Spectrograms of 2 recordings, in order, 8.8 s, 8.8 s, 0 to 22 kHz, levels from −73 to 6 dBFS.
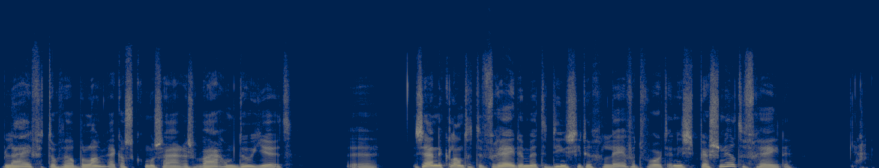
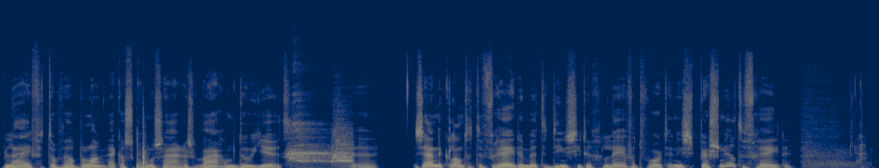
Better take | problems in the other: first | footsteps; noticeable; at 1.5 s; peak 2 dB below the speech // dog barking; noticeable; at 3 s; peak level with the speech // footsteps; faint; at 8 s; peak 15 dB below the speech

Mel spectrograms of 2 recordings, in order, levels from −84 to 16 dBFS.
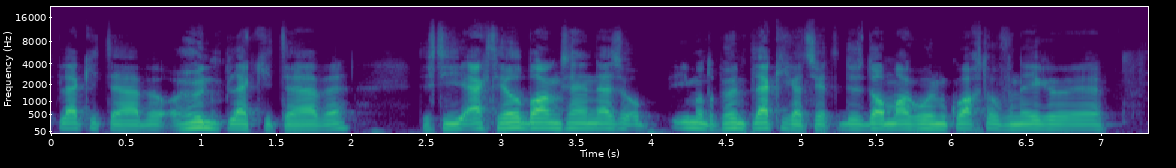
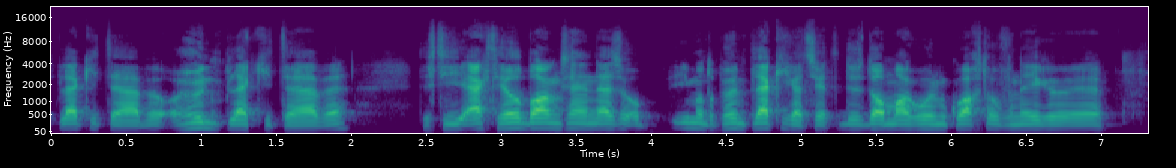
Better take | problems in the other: first | thin; very; fading below 550 Hz

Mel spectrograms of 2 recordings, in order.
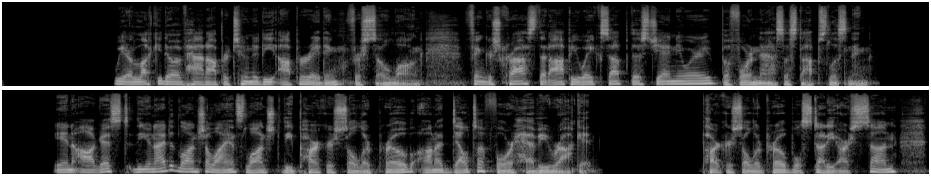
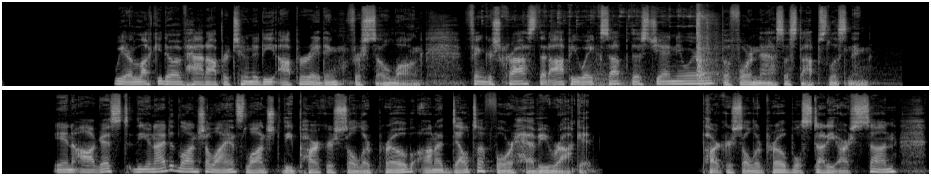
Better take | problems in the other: first | jangling keys; loud; from 5 to 7 s; peak level with the speech

